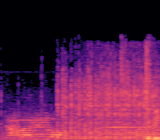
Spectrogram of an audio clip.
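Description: A motorcycle engine running with a fast, rattling pulse, heard from a bike-mounted camera close behind a climbing rider. Voices are heard briefly at the start.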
